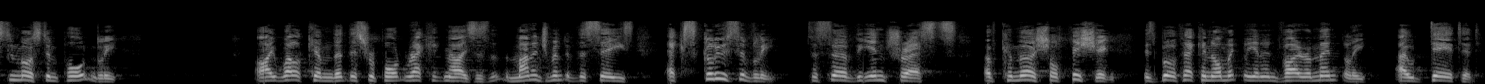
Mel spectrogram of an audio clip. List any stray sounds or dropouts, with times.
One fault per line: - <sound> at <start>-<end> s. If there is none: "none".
none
